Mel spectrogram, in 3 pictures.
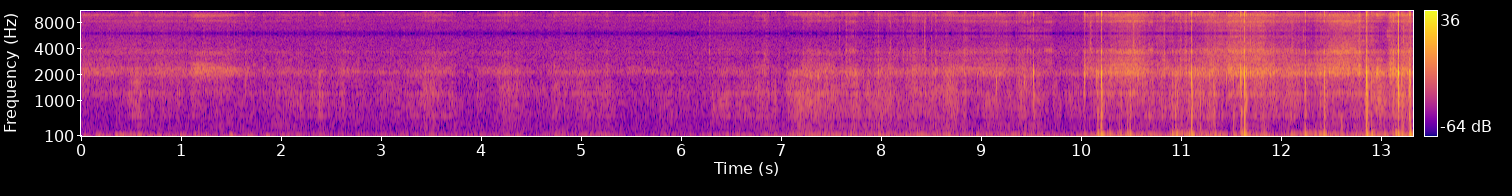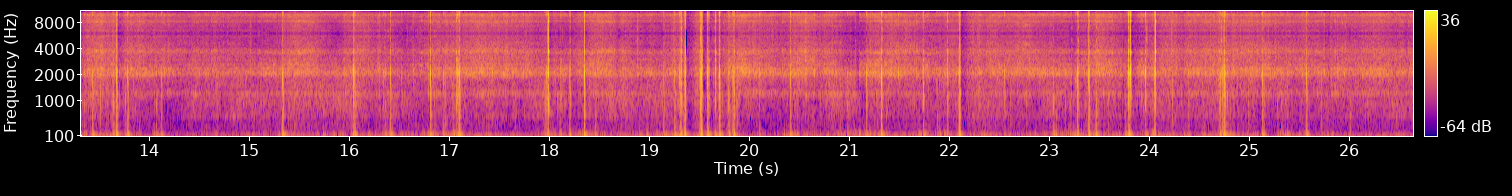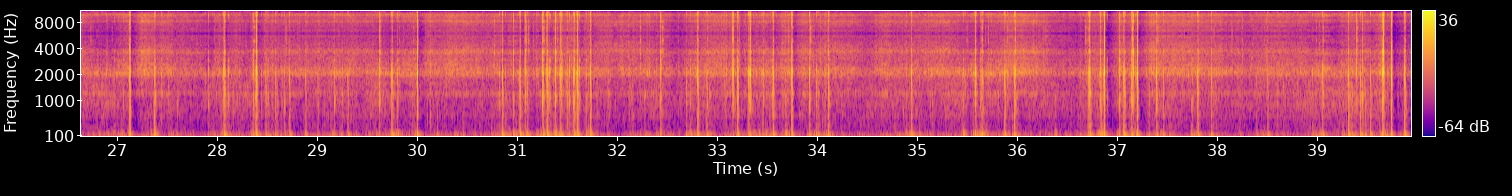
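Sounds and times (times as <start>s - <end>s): camera rattling in its mount: 27.0s - 34.2s.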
